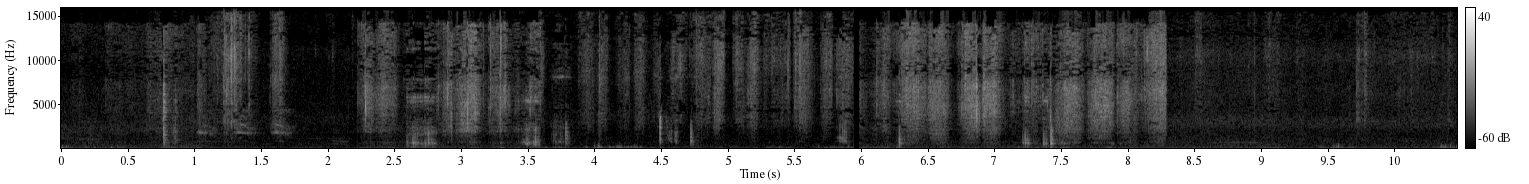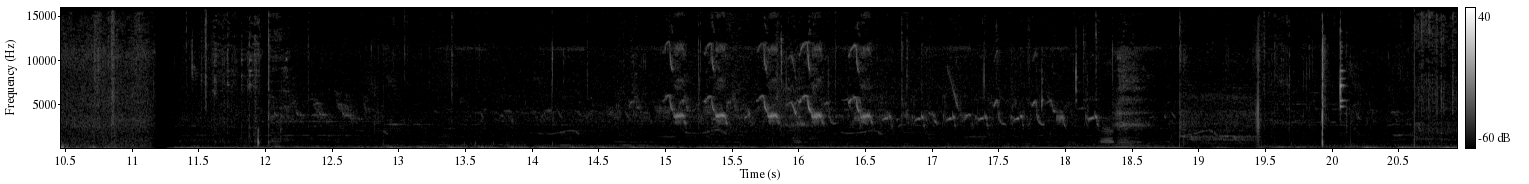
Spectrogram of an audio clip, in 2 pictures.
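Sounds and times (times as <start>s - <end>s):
food preparation scraping and cutting: 2.2s - 8.3s.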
